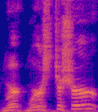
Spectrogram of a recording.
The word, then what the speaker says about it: Worcestershire: whenever there's Shire at the end of a place name, we just say it as Shire instead. Like Worcestershire, right? Is that what we talked about last time? Yeah. Worcestershire. Yeah. It should technically phonetically be like Worcestershire, but it's just Worcestershire.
